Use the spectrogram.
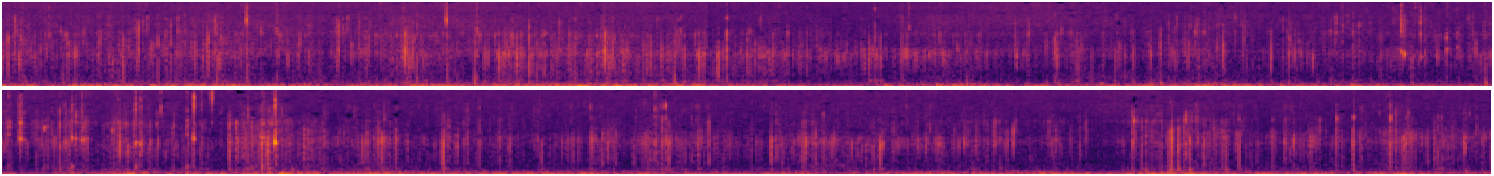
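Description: A gel-bead-filled squishy stress ball with a mesh covering is squeezed and rubbed with fingertips close to the microphone. It makes a steady, dense stream of wet crackles and tiny pops over a heavy low rumble.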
